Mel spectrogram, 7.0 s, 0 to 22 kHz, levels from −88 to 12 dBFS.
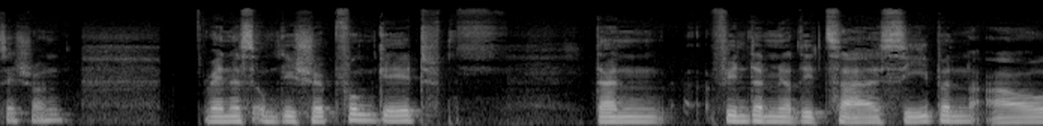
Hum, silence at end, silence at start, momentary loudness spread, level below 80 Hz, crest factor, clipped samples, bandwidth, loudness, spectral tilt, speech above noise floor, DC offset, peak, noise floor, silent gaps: none; 0 s; 0 s; 19 LU; -64 dBFS; 18 dB; under 0.1%; 17 kHz; -30 LUFS; -5 dB/octave; 30 dB; under 0.1%; -12 dBFS; -60 dBFS; none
